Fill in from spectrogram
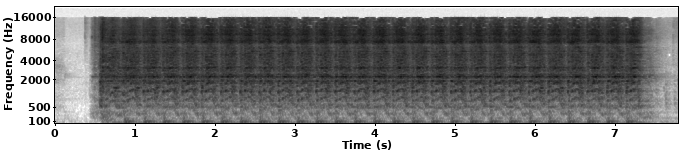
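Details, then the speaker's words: Mini airboat with MZ34 engine and Tillotson HR carburetor cranks but will not start while starting fluid is sprayed over the head and gaskets; steady starter churn with no firing, so no vacuum leak found and the owner blames the carburetor. "Alright, well, it does not appear to have a vacuum leak. I've covered about every square inch of that engine with starting fluid and cranked over the starter, and I'm probably lucky I haven't blown up my garage by now."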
